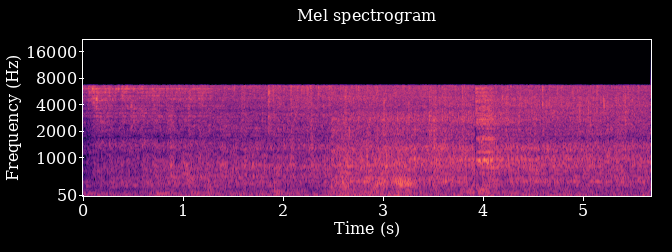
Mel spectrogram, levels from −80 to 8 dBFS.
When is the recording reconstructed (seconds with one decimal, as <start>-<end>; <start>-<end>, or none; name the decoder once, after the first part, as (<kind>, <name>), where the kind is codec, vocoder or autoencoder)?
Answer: 0.0-1.3 (vocoder, WaveNeXt)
